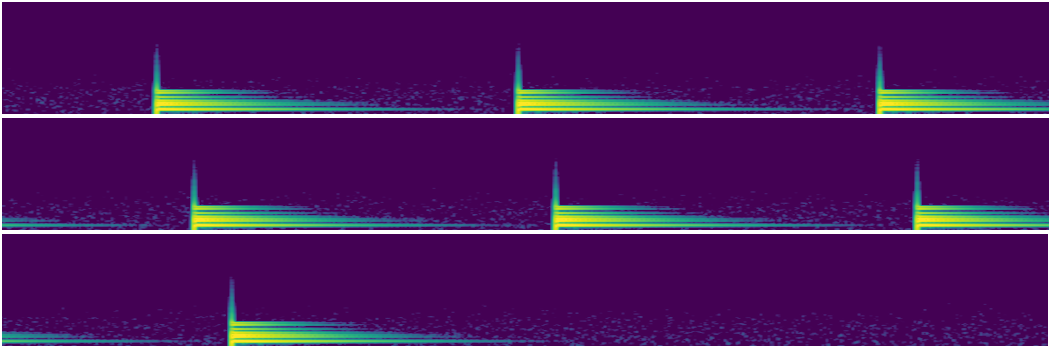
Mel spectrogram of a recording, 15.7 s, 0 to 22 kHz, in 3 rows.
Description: Clock strike, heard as a bell. 7. Seven o'clock.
